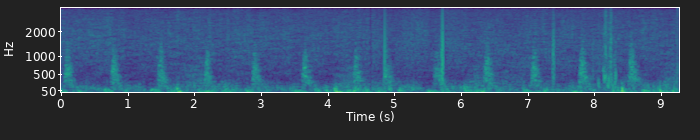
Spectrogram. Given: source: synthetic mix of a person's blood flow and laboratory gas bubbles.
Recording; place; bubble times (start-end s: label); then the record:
Doppler ultrasound of blood flow; subclavian vein
8.06-8.39 s: bubbles
From the record:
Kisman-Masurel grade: 221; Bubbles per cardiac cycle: several, 3 to 8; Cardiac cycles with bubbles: 10 to 50%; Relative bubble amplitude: barely perceptible (0.100 to 0.250); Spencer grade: 2 (many but less than half of the cardiac periods contain bubble signals, singularly or in groups); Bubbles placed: anywhere in the cardiac cycle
